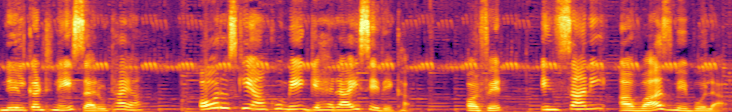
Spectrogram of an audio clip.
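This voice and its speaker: A woman narrating a scripted children's cartoon story in a slow, expressive way. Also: sits high, faint music behind.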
